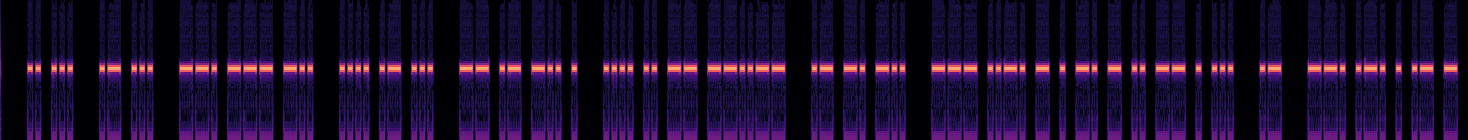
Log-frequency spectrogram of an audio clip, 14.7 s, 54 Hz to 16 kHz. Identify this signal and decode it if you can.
Morse code, heard as a keyed tone, about 30 wpm, 1000 Hz. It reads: IS AS GOD HAS MADE HIM, AND OFTENTIMES A GREAT
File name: qotdfiles / 30wpm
